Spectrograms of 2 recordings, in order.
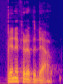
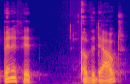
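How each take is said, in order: First: The T in benefit is a quick D. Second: The T in benefit is a stopped T. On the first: "I can make a fast D and say" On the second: "I can use a stop T and say"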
